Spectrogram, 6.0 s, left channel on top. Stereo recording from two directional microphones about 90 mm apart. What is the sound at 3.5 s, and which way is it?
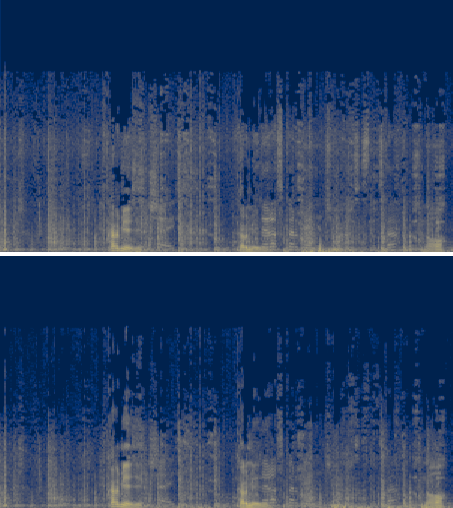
Speech, centre (ahead or behind).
